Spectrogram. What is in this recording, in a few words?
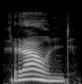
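"round", English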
